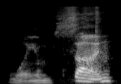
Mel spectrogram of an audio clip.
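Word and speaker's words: Williamson: So, but Joshua Williams' son has been writing Superman, Williams' son, son.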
